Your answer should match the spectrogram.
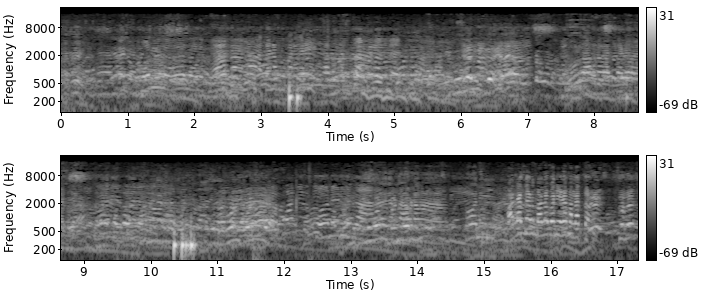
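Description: People talking, voices overlapping in continuous chatter, with two short low thumps about a third of the way in and about two-thirds of the way in.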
